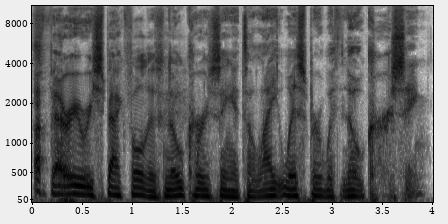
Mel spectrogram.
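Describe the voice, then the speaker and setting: A man co-hosting a comedy podcast, telling stories in an animated way, swearing freely and restarting his sentences. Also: on the low side, moderate pace, creaky, heavy background noise. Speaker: podcast co-host. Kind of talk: casual comedic chat.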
